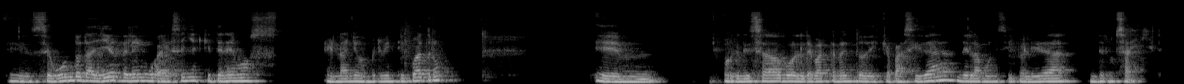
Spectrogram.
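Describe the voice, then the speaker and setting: Sign language teacher, warm mellow tone, deliberate explanations, checks in with the class often, echoey room. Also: mid-range voice, fairly even intonation. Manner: deliberate explanations with frequent "¿cierto?" check-ins. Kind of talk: workshop lesson.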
